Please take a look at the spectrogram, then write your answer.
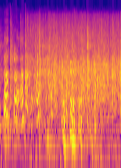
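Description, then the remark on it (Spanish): An audience claps steadily, a dense, continuous patter of many hands at a fairly loud level, with some voices mixed into the applause throughout. “Un aplauso para todos, por favor.”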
